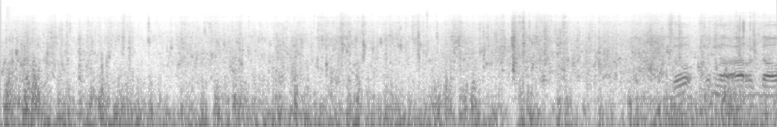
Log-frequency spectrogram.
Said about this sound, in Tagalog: Ah, lakas na yun. Hangin.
